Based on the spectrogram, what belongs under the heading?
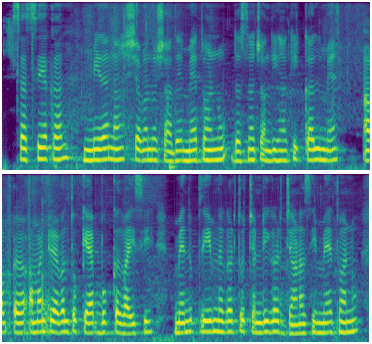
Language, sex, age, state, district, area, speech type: Punjabi, female, 30-45, Punjab, Shaheed Bhagat Singh Nagar, urban, spontaneous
